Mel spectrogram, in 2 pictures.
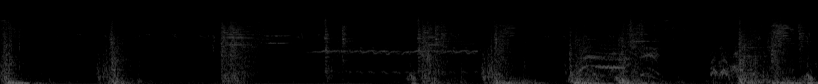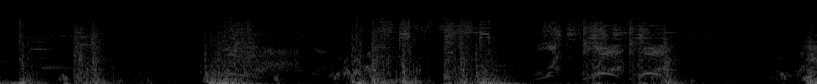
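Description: Swords clash and clang in a fight.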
